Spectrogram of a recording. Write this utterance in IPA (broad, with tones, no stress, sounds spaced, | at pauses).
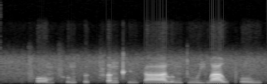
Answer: t͡sʰ ɔː˧ m t͡sʰ ʊ˧ ŋ h ɵ˨˥ t̚ t͡sʰ ɐ˥ ŋ kʰ ɪ˨˩ ŋ k aː˨˥ l ʊ˧ ŋ t̪ uː˨ j w aː˥ w pʰ o˧ w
